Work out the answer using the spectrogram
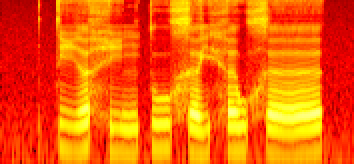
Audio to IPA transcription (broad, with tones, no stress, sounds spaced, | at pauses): t̪ i˨˩˦ ə̯ h i˨˩˨ ŋ t̪ u˧ x ə˨˩˦ j h ə˧ w x əː˨˩˦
